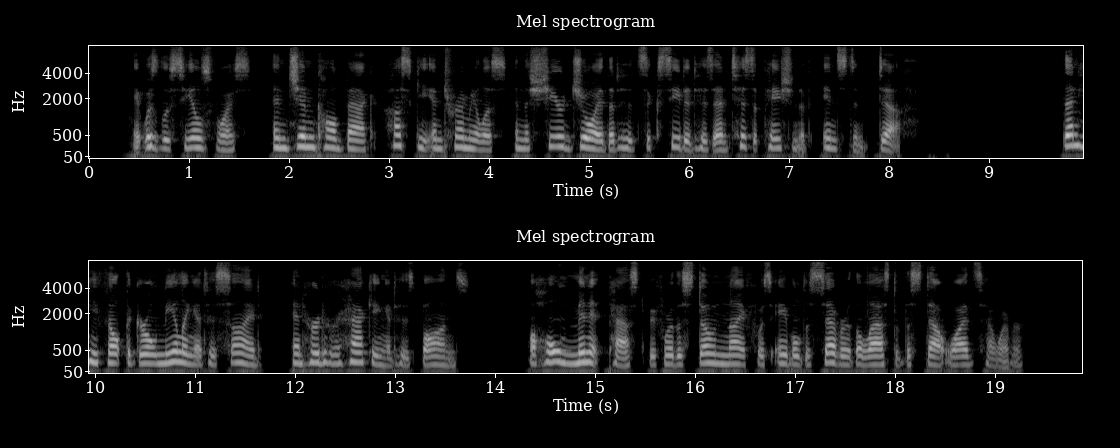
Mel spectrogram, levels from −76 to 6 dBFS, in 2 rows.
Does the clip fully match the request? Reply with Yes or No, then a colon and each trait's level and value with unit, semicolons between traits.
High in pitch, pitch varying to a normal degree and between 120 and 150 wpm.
No: high, 200 Hz; average, 3.3 semitones; average, 175 wpm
